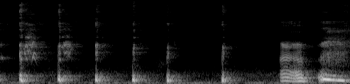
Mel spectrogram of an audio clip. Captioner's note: coughs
